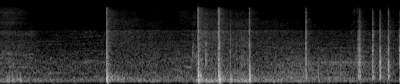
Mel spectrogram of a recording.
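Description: Fireworks bursting overhead: a sharp bang about a second in, three more in quick succession around two seconds, another a little after three seconds, then a rapid run of smaller pops near the end.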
